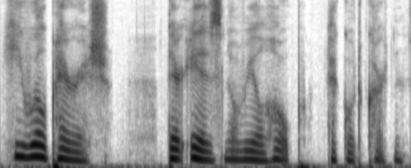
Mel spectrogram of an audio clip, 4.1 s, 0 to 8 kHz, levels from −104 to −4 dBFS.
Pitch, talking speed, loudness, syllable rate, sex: 165 Hz, 145 wpm, -17 LUFS, 4.4 syllables/s, female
